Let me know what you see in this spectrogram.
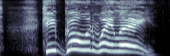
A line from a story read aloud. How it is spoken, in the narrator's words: Dad shouted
